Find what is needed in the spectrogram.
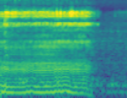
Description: Banjo goes to owner's office a few times a week and snores on his lap. Here is one of those days.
